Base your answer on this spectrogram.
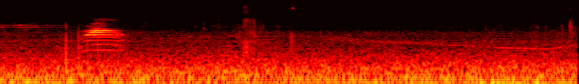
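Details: Stray street cat, very hungry, giving a single brief harmonic meow near the start, then quiet, with steady low traffic-like rumble throughout.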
